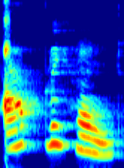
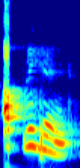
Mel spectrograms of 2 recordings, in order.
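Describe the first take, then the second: First: The first vowel is an 'eh' sound. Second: The first vowel is a short 'uh' sound. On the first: The speaker calls it right. "It's एप्रीहेंड" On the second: The speaker calls it wrong. "It's not अप्रीहेंड"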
